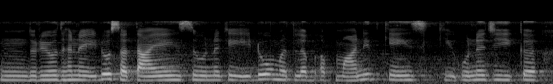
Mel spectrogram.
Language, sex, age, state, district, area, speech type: Sindhi, female, 30-45, Madhya Pradesh, Katni, rural, spontaneous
